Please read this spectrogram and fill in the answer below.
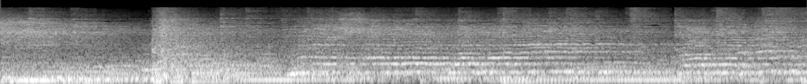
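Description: A woman singing into a microphone over live djembe hand drums and a drum kit, her voice entering with a held melodic line about a second and a half in.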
